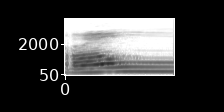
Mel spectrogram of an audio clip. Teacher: Tanwin bertemu dengan wawu, cara bacanya masuk ke wawu, raw seperti itu disertai dengung 2 ketuk. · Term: idgham bi gunnah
